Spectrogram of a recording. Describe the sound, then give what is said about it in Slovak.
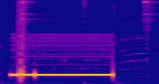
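A steady electronic phone ringback tone holds for about one second, loud, with a few faint clicks around it before it cuts off, as a man phones his partner to ask where his keys are. “Tak som sa rozhodol, že zavolám osobe, ktorá je vždy na toto najpoverenejšia”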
